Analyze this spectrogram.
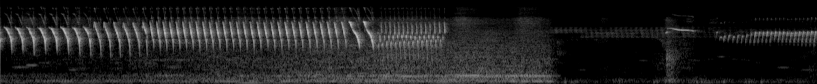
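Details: Spanish Timbrado canary singing for training: a fast, even, loud pulsed roll lasting several seconds, then a softer buzzy tone, a quiet gap, and a thin whistle with a steady buzz.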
